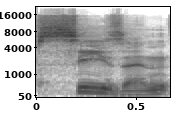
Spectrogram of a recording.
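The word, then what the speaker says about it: seisin: But if I say covenant of season, it's s e i s i n. Not like season of stake. That's spelled differently.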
